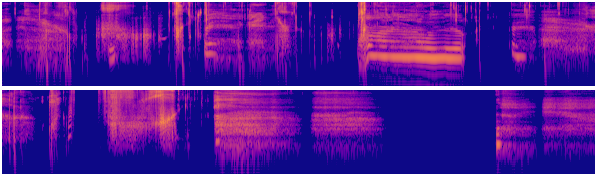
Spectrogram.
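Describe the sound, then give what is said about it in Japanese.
Wet licking and eating mouth sounds in a close roleplay, with short smacking and slurping bursts separated by brief pauses and a soft voiced murmur in between. “ペロペロして食べてあげますね。”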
